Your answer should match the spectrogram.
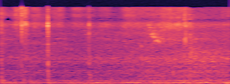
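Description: A low steady hum under faint background noise, with a couple of faint short high chirps about one and a half seconds in.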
